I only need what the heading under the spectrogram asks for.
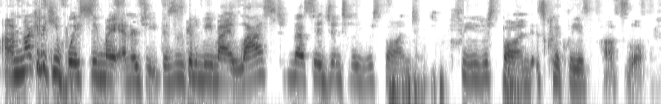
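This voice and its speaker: A woman's voice: on the high side, fairly quick, breathy edge, no echo, low-quality recording. A woman playing a lonely, frightened space probe in a play table read, hesitant and pleading. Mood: frustrated, urgent.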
